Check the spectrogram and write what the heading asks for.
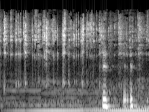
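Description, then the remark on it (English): A handful of dice rattle and clink together in a dense, continuous clatter lasting over a second, fairly loud, with a brief voice murmuring underneath toward the end. The dice are rolled for the damage of a two-handed longsword attack. “All the dice.”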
